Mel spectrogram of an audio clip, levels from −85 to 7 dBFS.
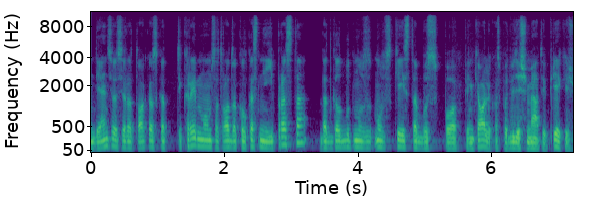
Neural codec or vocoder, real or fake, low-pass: none; real; 9.9 kHz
